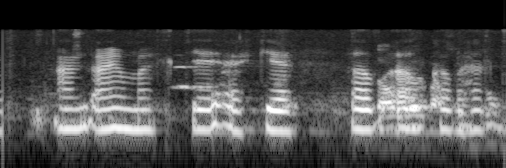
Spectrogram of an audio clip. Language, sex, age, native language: Icelandic, female, 11, Icelandic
